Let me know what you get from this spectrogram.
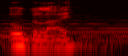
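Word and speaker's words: Ogolai: or ugali or how how would you pronounce it even by the way? Uh uh it's ogalai.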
